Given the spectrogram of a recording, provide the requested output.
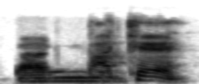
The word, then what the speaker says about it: paquet: Paquet. Paquet. Remember, I told you ET at the end of the word is going to be air.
